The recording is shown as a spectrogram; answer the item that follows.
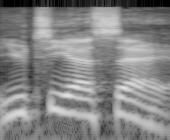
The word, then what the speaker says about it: UTSA: UTSA.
